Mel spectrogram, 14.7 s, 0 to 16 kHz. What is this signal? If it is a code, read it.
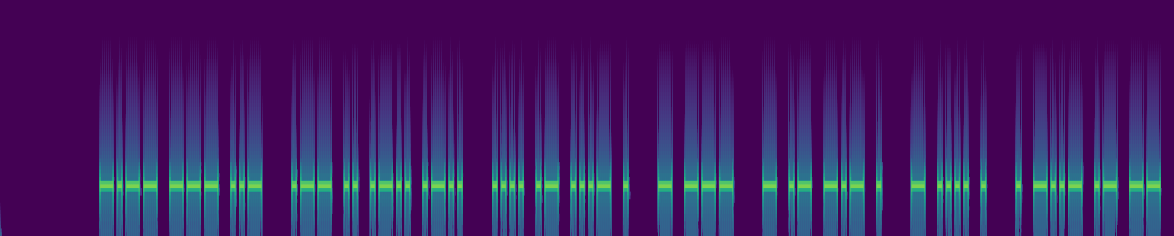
Morse code, heard as a keyed tone, about 22 wpm, 700 Hz. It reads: YOU WILL HAVE TO TAKE THE EXAM
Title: Sentences from Top 1000 Words - Review Part 5 - 22wpm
